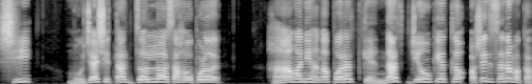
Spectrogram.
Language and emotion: Goan Konkani, disgusted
